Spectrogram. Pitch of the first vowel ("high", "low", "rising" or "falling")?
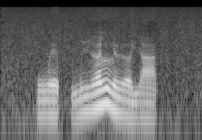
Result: low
